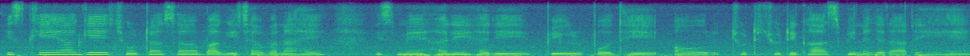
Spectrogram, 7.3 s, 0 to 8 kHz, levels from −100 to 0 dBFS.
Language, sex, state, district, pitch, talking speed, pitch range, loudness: Hindi, female, Goa, North and South Goa, 185 Hz, 180 wpm, 180-200 Hz, -17 LUFS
